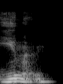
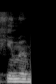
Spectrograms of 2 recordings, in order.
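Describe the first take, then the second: First: The word begins with a y sound. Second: The word begins with an h sound. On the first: "it's with a Y" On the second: "human with an H"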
